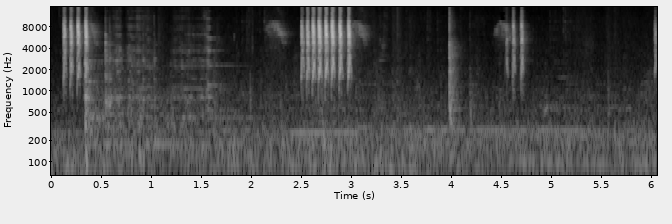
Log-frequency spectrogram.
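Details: Harsh chatter from Eurasian tree sparrows in a fight. Two brief rapid bursts stand out against quieter stretches that hold a few isolated chirps and a click-like note.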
